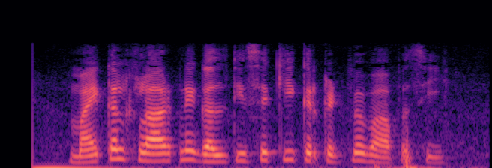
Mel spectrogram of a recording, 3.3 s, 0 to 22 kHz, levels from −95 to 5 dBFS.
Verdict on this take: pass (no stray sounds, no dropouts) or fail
pass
